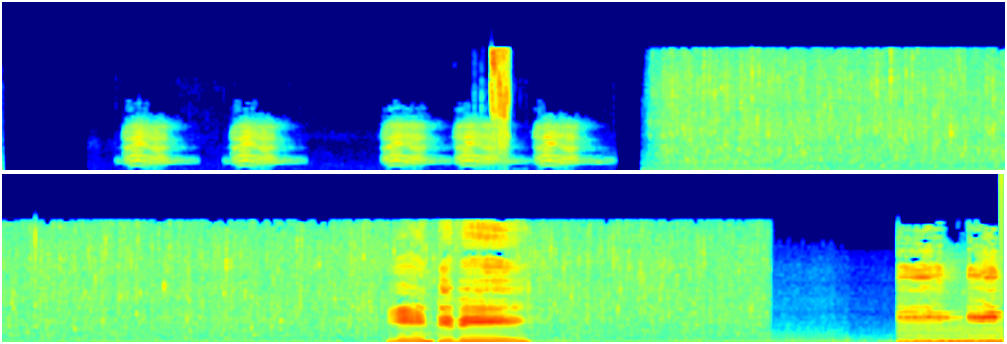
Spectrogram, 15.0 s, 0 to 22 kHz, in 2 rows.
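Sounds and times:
crows cawing: 0:00.9 - 0:04.6
water running from tap: 0:04.8 - 0:13.3.

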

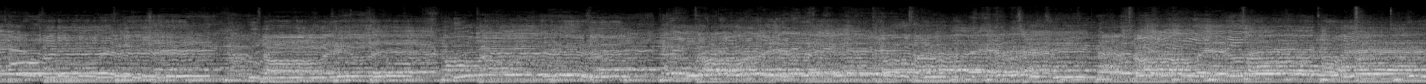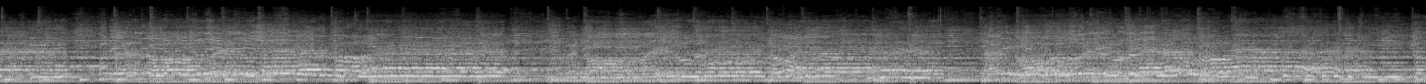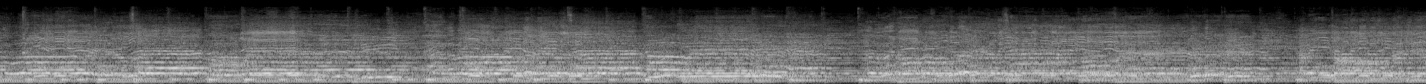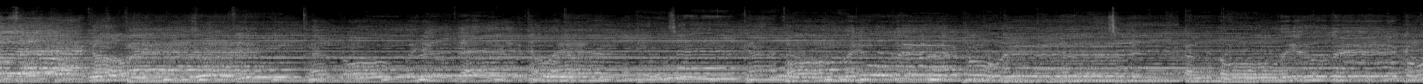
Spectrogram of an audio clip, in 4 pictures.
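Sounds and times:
group singing: 0:00.0 - 0:57.0
harmonium drone: 0:00.0 - 0:57.0
strummed guitar: 0:00.0 - 0:57.0.

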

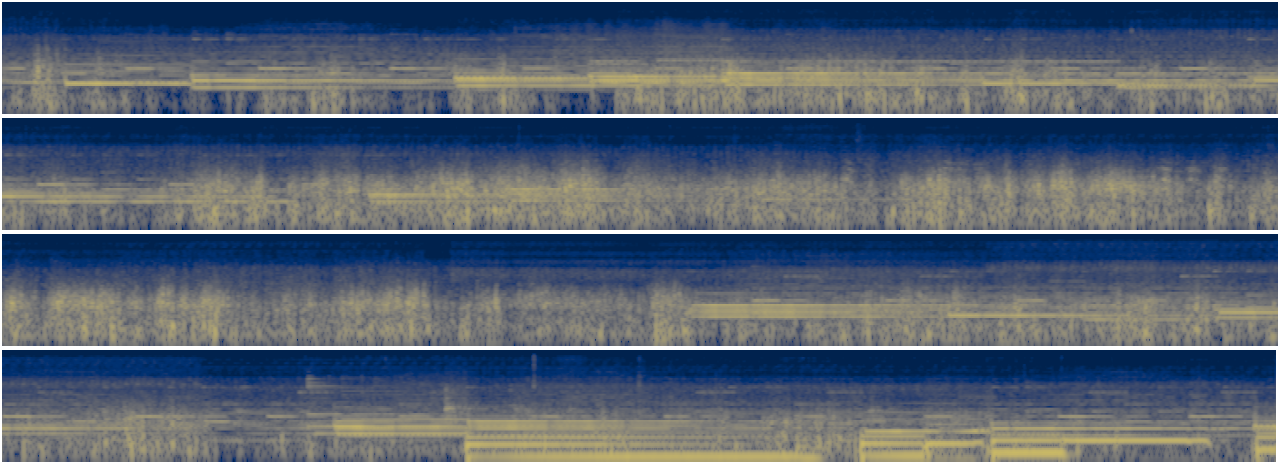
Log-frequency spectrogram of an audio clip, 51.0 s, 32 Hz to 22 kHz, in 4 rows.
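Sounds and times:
background music with held notes: 0:00.0 - 0:29.8, 0:31.6 - 0:51.0
wind buffeting microphone: 0:00.0 - 0:51.0.

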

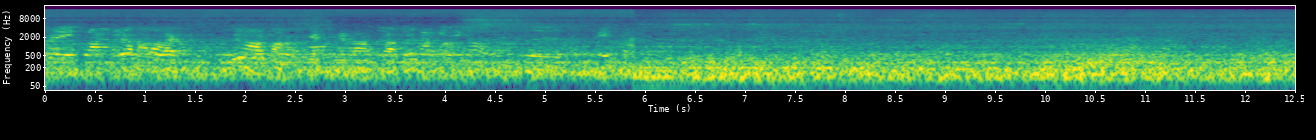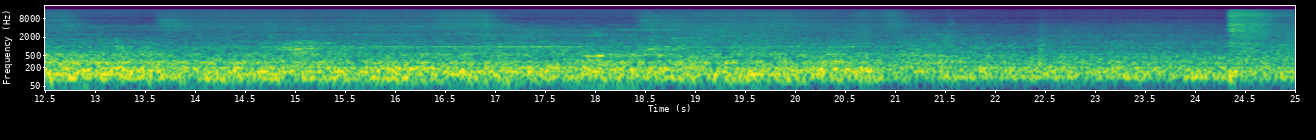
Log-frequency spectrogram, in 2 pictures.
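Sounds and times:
machinery low mechanical hum: 0:00.0 - 0:25.0.

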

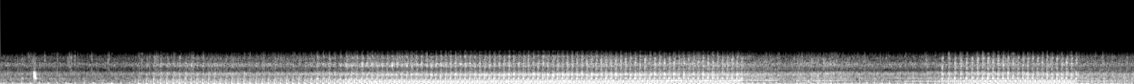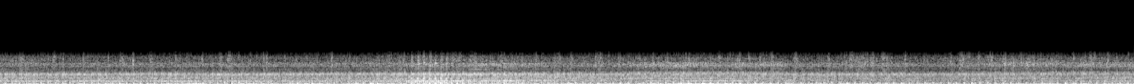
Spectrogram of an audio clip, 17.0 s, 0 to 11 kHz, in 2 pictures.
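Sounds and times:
go-kart engine revving: 0:01.0 - 0:17.0.

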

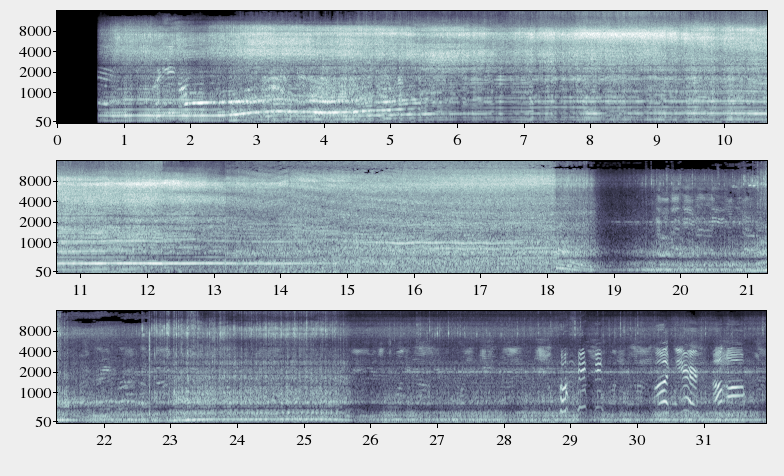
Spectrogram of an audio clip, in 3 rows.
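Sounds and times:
engine revving: 0:00.6 - 0:31.9
pulling tractor engine at full power: 0:00.6 - 0:31.9.

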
